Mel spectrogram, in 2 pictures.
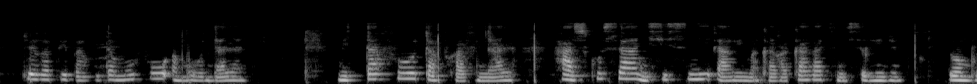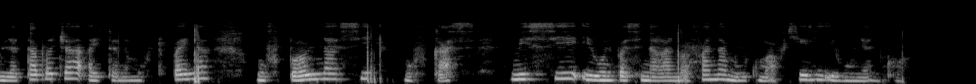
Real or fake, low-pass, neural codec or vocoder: real; 7.2 kHz; none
